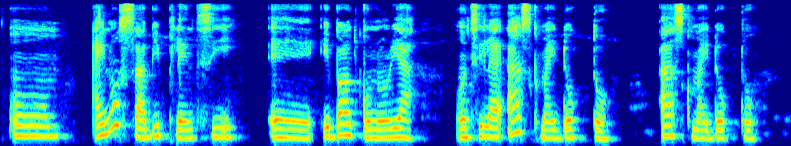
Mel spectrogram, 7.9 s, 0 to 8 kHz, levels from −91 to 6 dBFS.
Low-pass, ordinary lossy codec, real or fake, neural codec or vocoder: 7.2 kHz; MP3, 64 kbps; real; none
